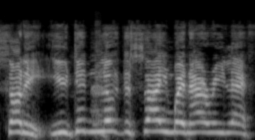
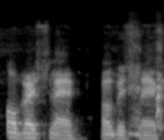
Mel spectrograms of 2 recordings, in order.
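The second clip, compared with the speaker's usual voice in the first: mock Harry Kane; 13 semitones lower, 4 dB quieter than usual. Mocking Harry Kane's catchphrase.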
